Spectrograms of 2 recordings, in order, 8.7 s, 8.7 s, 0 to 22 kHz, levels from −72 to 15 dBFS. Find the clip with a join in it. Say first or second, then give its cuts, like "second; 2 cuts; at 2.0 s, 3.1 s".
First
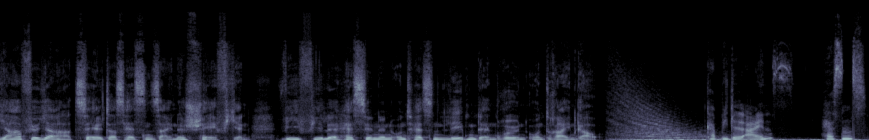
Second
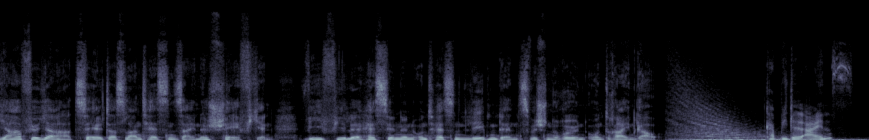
first; 2 cuts; at 1.2 s, 5.0 s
